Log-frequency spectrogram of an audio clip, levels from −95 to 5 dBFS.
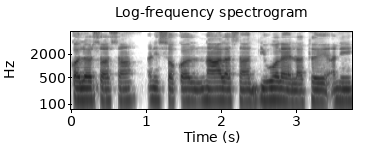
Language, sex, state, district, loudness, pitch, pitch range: Konkani, male, Goa, North and South Goa, -18 LUFS, 125 Hz, 120-130 Hz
